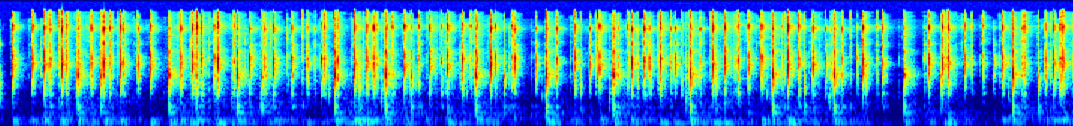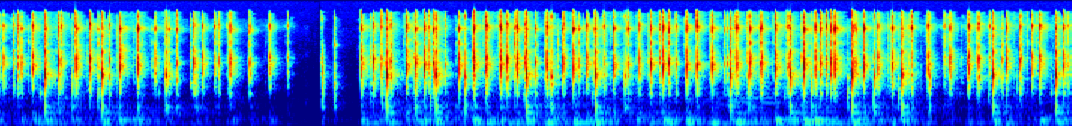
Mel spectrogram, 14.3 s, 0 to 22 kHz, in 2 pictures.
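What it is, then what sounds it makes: Mechanical keyboard with plastic keycaps. Continuous two-handed fingertip typing on a compact 60% mechanical keyboard with a dark purple case, purple ABS plastic keycaps and a polycarbonate plate, resting on a desk mat. Rapid, bright, clicky keystrokes with almost no low end and very short decay run throughout, pausing briefly about two-thirds of the way through before resuming.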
